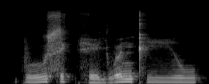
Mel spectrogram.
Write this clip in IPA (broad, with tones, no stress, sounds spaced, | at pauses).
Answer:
p uː˨˥ s ɪ˧ k̚ h e˨˩ j w ɵ˥ n kʰ iː˧ w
